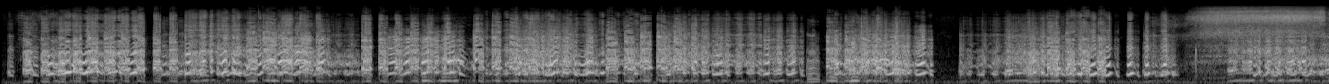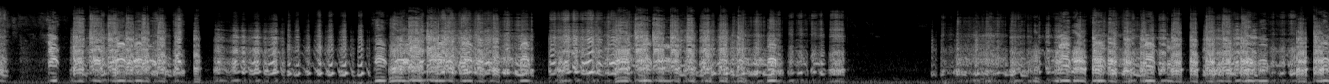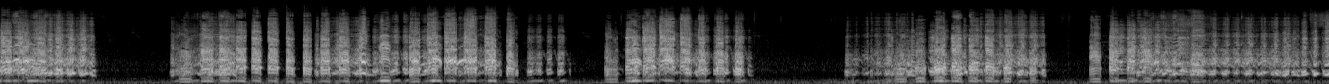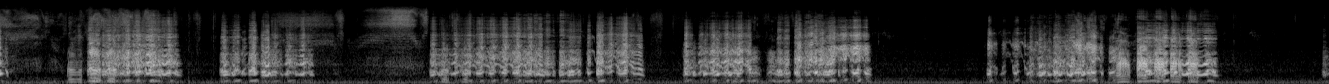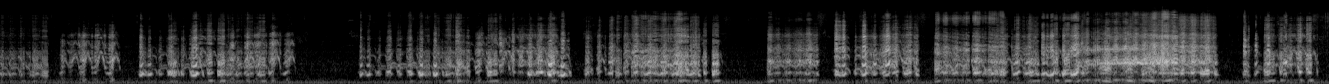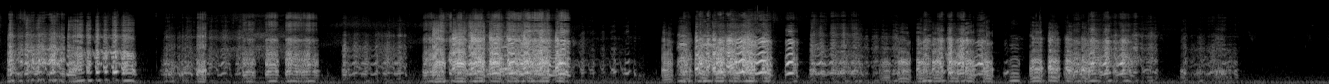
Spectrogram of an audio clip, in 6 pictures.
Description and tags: Geese multiple angry shouting hissing close
6 geese shouting angry as if defending, hiss noise, rural area, no human activity around , no traffic/machines.
Germany, North, Summer 2017.
angry, Animal, Geese, Bird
